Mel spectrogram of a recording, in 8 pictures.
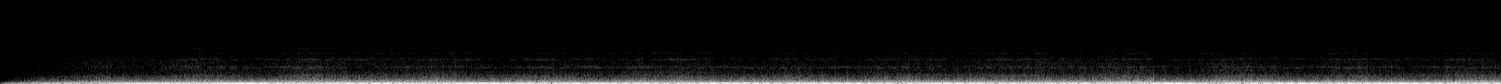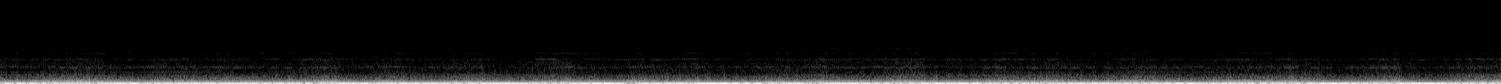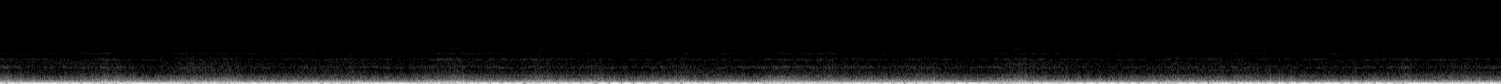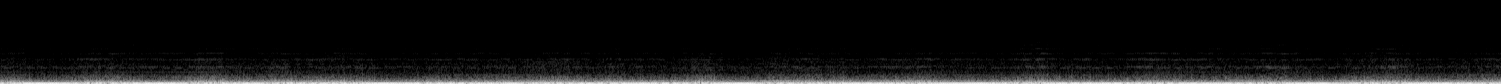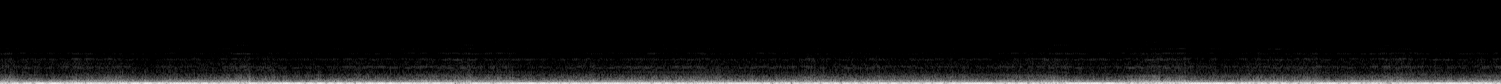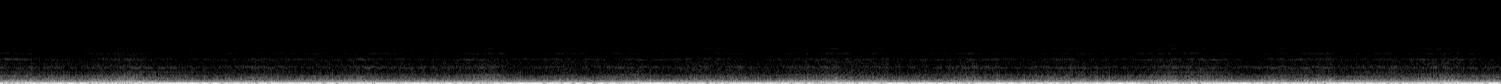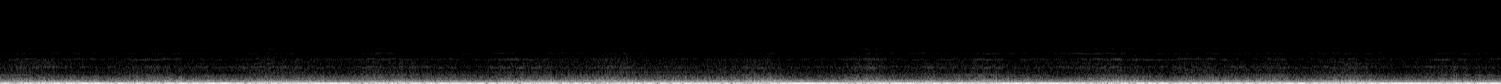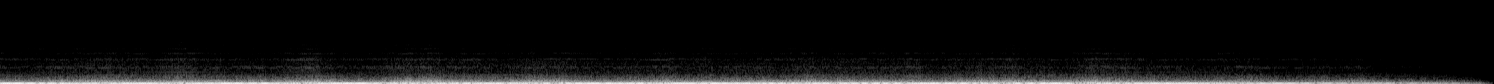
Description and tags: This sample is part of the "Space Machine" sample pack. 2 minutes of pure ambient deep space atmosphere. Low frequency drone.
